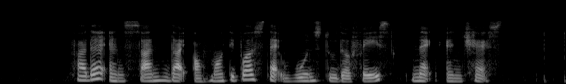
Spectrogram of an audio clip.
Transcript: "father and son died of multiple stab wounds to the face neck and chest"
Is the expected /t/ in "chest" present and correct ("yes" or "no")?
yes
